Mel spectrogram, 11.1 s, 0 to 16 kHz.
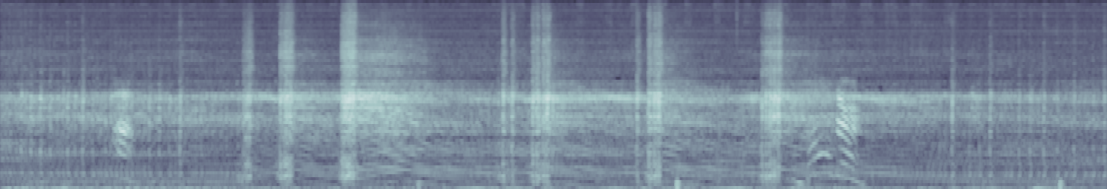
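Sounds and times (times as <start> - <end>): two-stroke engine revving: 0.0 - 11.0.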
